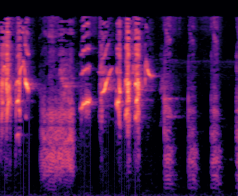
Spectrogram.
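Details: Javan myna in full morning song, head nodding, kept as training master for cage birds: a few sharp whistles, a long hoarse rasp, bright rising whistled notes, then evenly spaced harsh chacks.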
